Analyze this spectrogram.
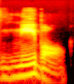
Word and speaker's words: Nebel: My last name is spelled Nebel. It's not Nubble, it's Nebel.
